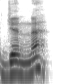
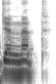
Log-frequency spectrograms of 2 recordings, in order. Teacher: ta marbutah berubah menjadi ha ta maftuhah tetap menjadi ta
